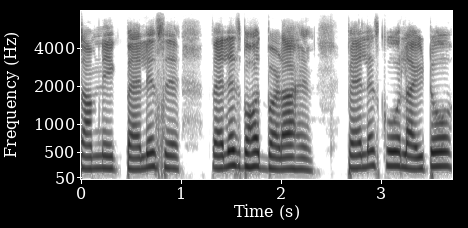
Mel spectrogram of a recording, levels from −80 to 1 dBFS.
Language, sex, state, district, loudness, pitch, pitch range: Hindi, female, Bihar, Vaishali, -15 LUFS, 220 Hz, 210-250 Hz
